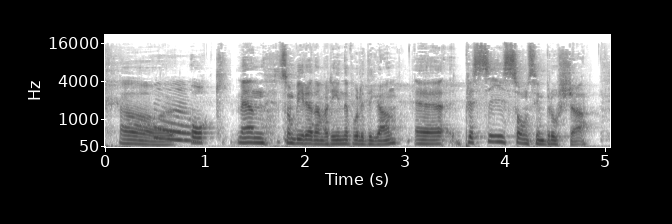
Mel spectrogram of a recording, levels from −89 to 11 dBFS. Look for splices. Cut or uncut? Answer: cut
